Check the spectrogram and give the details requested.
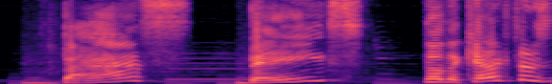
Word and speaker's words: Bass: It's pronounced bass, but because he is bass, he's kind of a loser in some of the games.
